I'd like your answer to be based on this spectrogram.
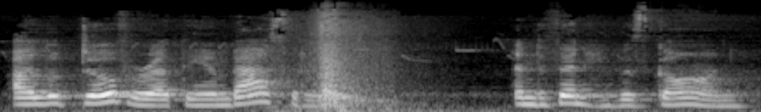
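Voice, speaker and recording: A woman's voice: mid-range voice, moderate pace, dark tone, natural voice. A woman as a dramatic young heroine narrator. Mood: tense. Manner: dramatic, earnest. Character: young heroine narrating her own suspenseful adventure. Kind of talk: scripted first-person narration.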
